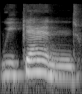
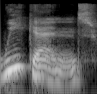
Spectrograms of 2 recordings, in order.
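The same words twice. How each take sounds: First: The stress is on the second syllable. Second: The stress is on the first syllable. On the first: "You're kind of saying weekend with the stress on end" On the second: "I'm saying weekend with the stress on week"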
